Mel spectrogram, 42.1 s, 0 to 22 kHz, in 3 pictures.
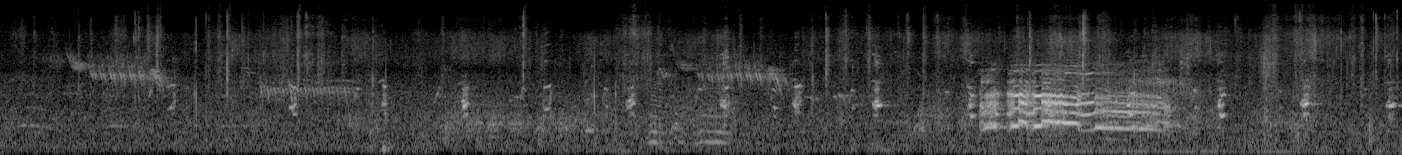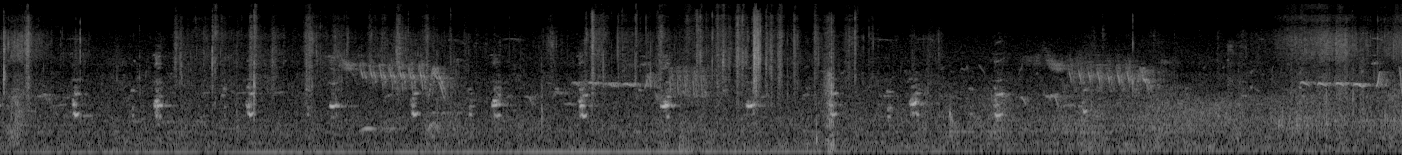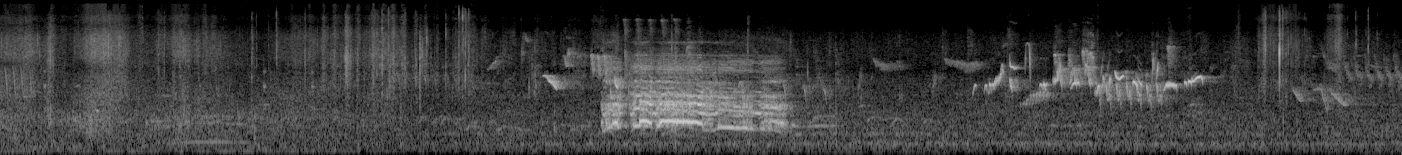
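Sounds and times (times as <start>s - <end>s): small birds chirping: 0.2s - 42.0s
rooster crowing: 9.7s - 12.2s, 34.0s - 36.3s.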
